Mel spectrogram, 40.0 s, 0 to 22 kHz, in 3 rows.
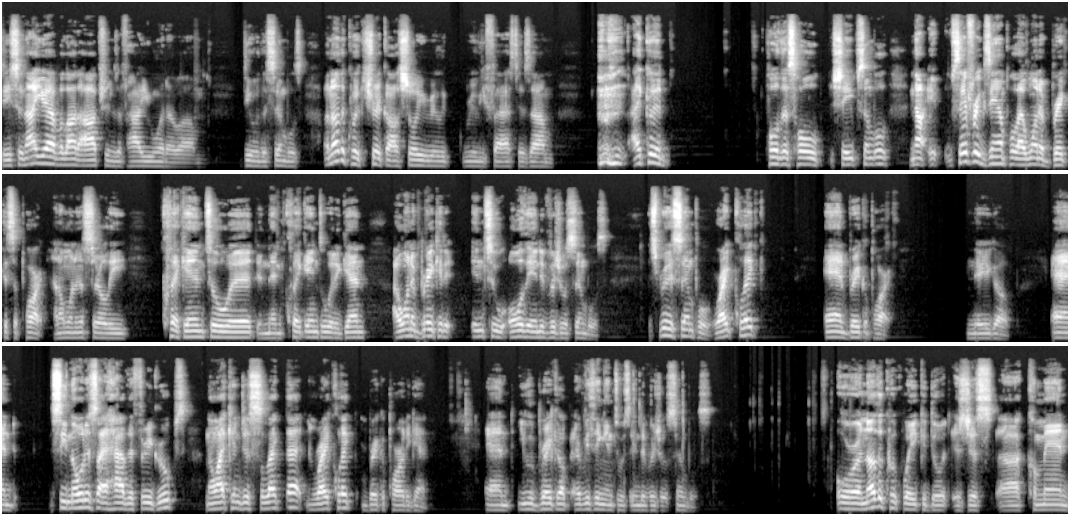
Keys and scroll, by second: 34.9 super+z.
